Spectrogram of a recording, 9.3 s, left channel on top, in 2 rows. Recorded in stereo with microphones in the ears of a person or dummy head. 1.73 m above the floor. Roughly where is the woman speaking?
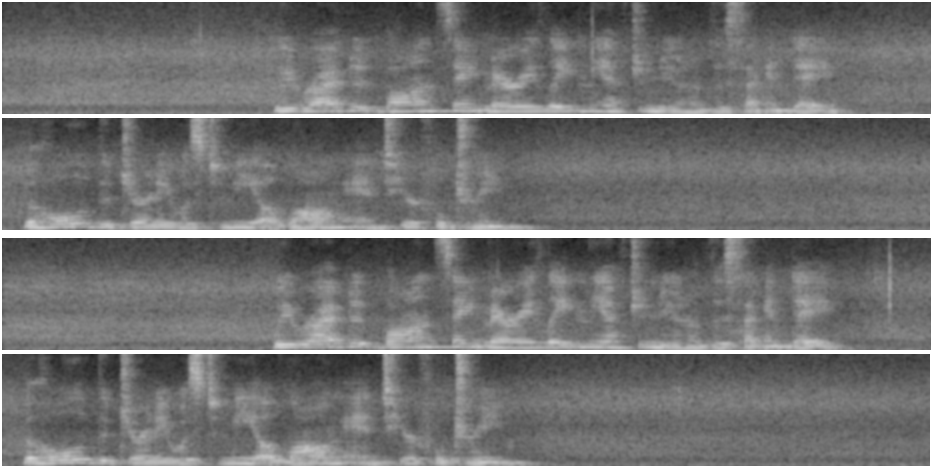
Right.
